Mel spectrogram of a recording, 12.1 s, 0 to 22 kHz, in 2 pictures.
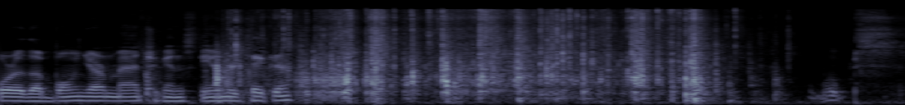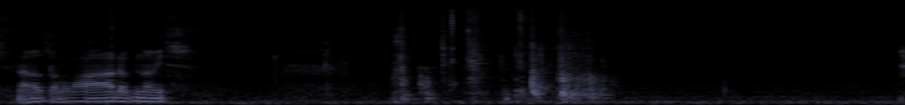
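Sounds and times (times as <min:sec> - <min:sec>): plastic packaging crinkling: 0:00.9 - 0:05.3.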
